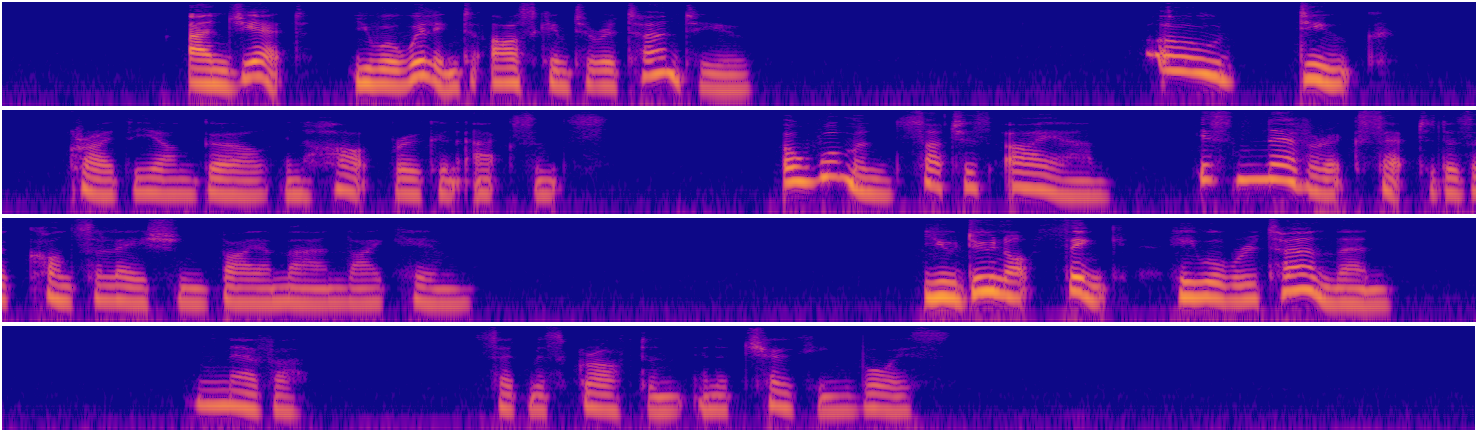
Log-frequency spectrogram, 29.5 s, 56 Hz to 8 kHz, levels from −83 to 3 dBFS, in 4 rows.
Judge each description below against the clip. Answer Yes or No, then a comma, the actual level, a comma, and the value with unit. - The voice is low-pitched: No, medium, 160 Hz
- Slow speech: Yes, slow, 110 wpm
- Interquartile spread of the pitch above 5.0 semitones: Yes, wide, 5.4 semitones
